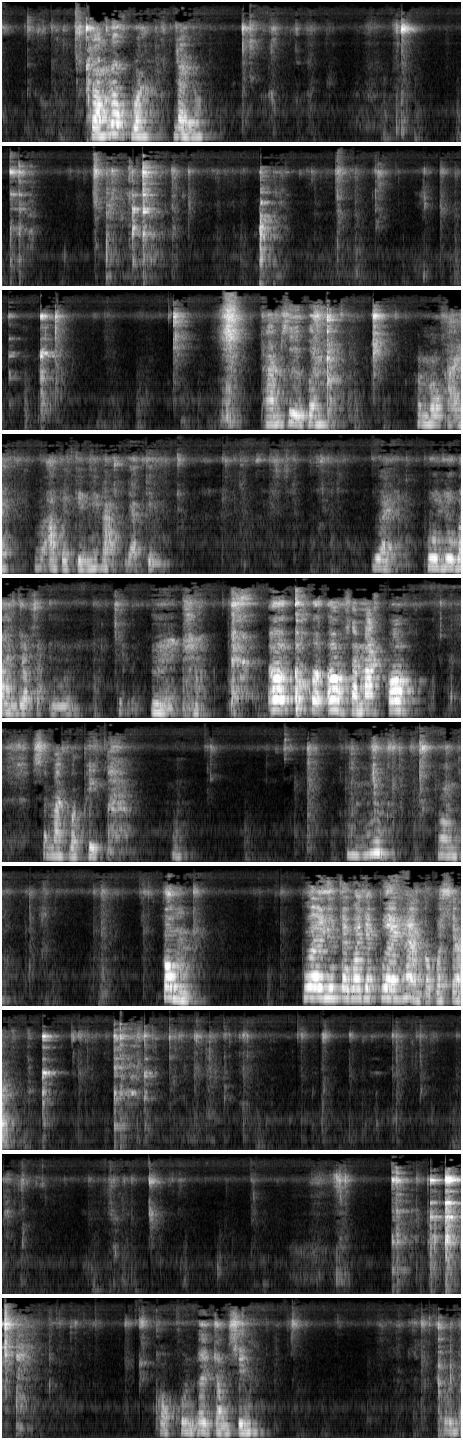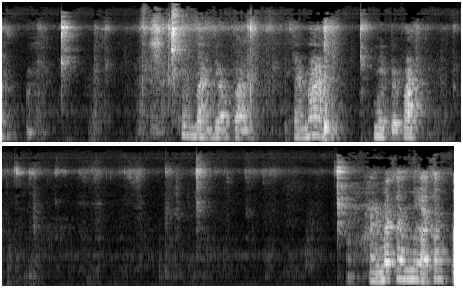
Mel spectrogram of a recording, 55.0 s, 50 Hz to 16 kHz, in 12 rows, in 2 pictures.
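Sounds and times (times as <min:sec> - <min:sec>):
woman speaking with mouth full: 0:11.4 - 0:12.6, 0:13.3 - 0:15.6, 0:17.4 - 0:22.6, 0:26.4 - 0:27.7, 0:42.8 - 0:44.0, 0:47.3 - 0:50.3, 0:53.9 - 0:55.0.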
